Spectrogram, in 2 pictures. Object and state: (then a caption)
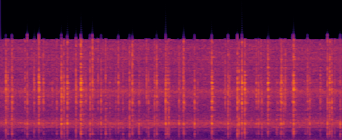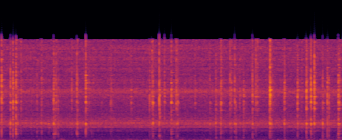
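Metal tin lid. Long pink nails tap rapidly and continuously on a round, printed metal tin lid held upright in both hands. The taps are light, bright, and clicky, with a faint steady low hum underneath.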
